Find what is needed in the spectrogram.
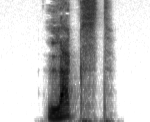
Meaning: second-person singular present of lacken
- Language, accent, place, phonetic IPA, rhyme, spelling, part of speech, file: German, Germany, Berlin, [lakst], -akst, lackst, verb, De-lackst.ogg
